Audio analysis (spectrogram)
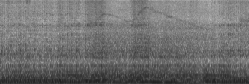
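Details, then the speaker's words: Audi TT after fitting the exhaust with a sleeve, engine revved: raspy puffing blow from underneath following the throttle; exhaust leak, blowing from up front rather than the middle or back. "yeah it's definitely blowing it's definitely blowing from underneath you can hear it it's quetting down now yeah it's blowing in the middle so let's have a look"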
